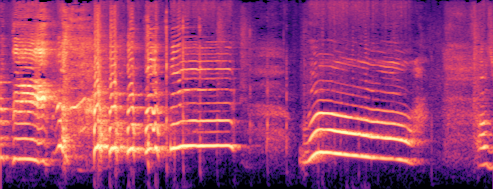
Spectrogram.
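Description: A woman laughing and letting out high, drawn-out exclamations, ending in one long falling 'ooh' about four seconds in.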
